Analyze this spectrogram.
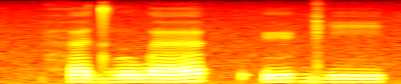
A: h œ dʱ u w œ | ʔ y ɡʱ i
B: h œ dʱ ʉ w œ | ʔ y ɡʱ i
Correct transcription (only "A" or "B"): A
